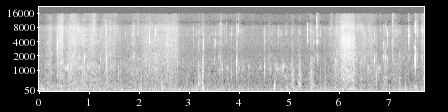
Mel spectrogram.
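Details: Mikki, a Shih Tzu, gnaws on a no-hide bully stick: soft, irregular crunches and wet clicks with scattered sharper bites over a low, steady room hum. The sound stays fairly quiet throughout.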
